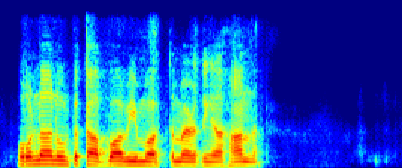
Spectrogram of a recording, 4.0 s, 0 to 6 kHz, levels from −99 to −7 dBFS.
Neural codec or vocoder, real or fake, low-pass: codec, 16 kHz, 1 kbps, X-Codec, WavLM features, trained on Multilingual LibriSpeech; fake; 5.4 kHz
